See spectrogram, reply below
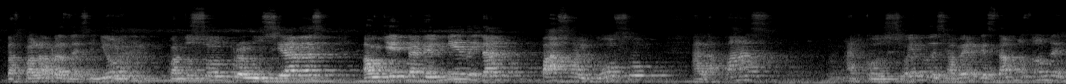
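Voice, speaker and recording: A man's voice: high voice, recorded from a distance, slight background noise. A man preaching a sermon as pastor, emphatic and full of rhetorical questions. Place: church sanctuary. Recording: echoey church hall, voice from afar.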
